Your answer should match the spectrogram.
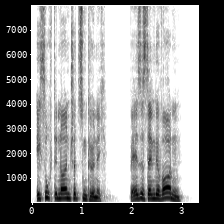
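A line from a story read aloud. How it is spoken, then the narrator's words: Called back. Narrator (German): rief einer zurück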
